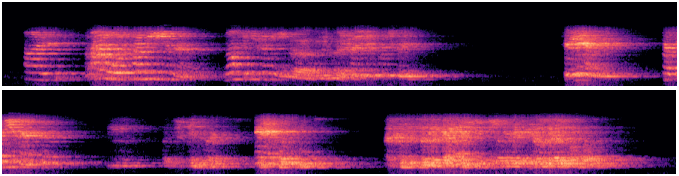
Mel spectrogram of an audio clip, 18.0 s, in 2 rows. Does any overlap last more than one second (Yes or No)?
Yes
